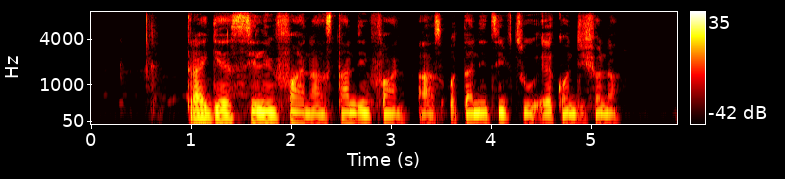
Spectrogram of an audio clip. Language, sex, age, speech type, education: Nigerian Pidgin, male, 15-29, spontaneous, tertiary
